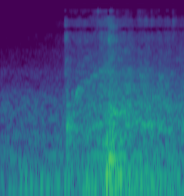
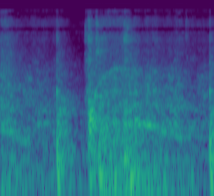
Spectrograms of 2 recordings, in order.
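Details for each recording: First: Champion dual fuel generator on propane: rasping recoil pulls and a brief chug that never catches, despite priming and half an hour of pulling. Cause is a faulty-batch propane regulator, and the fix is a free replacement regulator from the manufacturer. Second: Champion dual fuel generator on propane, after swapping the faulty regulator for a new replacement: two quick starter-cord pulls, then it catches and builds into a steady, even run; starts fine.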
